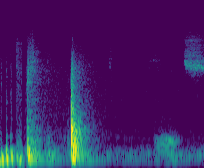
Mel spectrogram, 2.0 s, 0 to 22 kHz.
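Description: Dice tumble across a tabletop in three quick knocks, the last one loudest, rolled for a history check in a tabletop role-playing game and landing on 19, before settling into near silence with a faint tonal hum.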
